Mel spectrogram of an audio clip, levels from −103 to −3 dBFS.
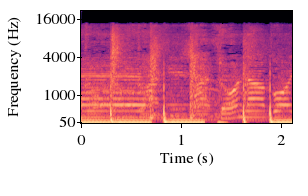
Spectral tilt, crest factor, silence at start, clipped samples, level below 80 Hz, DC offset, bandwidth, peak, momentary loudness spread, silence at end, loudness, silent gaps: -4.5 dB/octave; 12 dB; 0 s; under 0.1%; -18 dBFS; under 0.1%; 14 kHz; -4 dBFS; 4 LU; 0 s; -19 LUFS; none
